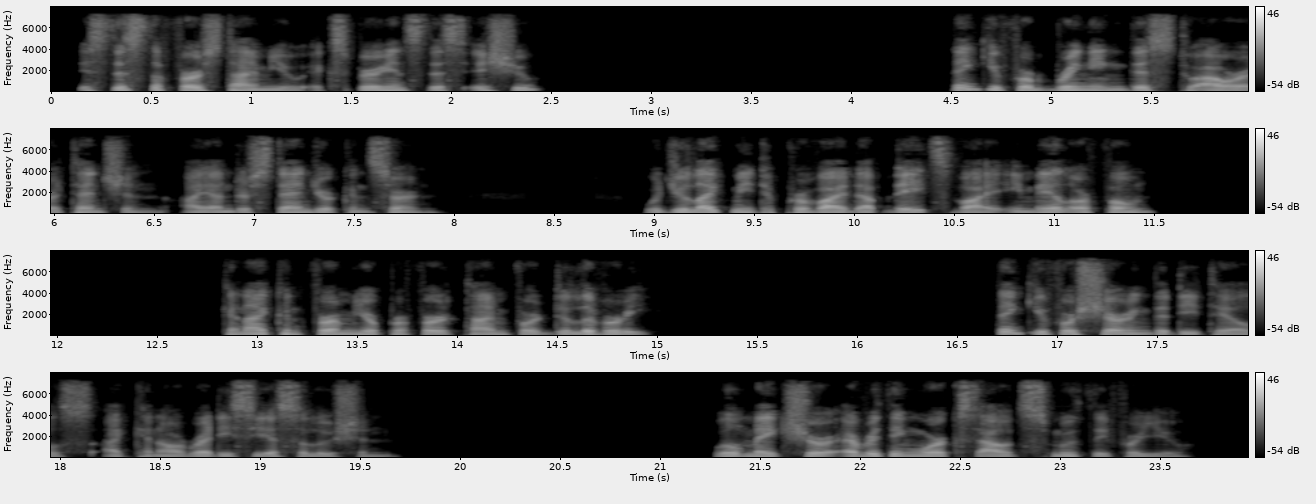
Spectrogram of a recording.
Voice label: after V3, accent conversion; Krisp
